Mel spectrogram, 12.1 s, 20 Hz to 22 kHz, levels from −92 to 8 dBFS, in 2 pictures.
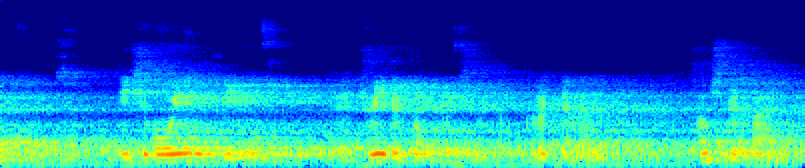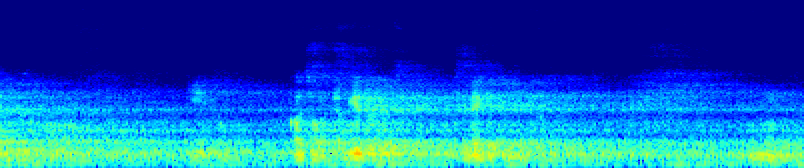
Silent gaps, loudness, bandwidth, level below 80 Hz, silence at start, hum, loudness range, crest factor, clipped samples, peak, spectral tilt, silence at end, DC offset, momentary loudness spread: none; -29 LUFS; 5.6 kHz; -58 dBFS; 0 s; none; 10 LU; 18 dB; under 0.1%; -10 dBFS; -8.5 dB/octave; 0 s; under 0.1%; 19 LU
